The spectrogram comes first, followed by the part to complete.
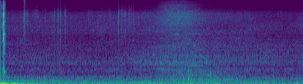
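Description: Low, steady rumble of street traffic, with one vehicle swelling past and fading about three to four seconds in.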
